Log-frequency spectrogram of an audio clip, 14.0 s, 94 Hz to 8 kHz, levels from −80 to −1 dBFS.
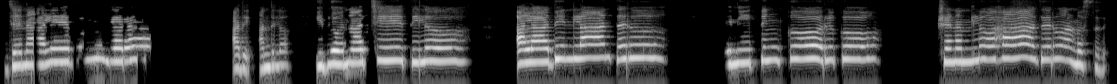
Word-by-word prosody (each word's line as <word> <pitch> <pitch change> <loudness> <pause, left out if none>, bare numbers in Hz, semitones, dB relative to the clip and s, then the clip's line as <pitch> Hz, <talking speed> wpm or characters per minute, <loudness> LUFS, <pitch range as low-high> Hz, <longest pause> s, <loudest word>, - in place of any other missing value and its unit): జనాలే 265 +4 +1 0.2
దొంగరా. 335 -2 0 1.3
అది 215 -1 -3 0.2
అందులో, 245 +4 -2 0.4
ఇదో 265 +3 +5 0.2
నా 290 0 +2 0.2
చేతిలో 325 -1 0 1.1
అల్లాదీన్ 310 +4 +3
లాంతరు 380 -1 +2 1.1
ఎనిథింగ్ 295 +4 -2
కోరుకో 355 -1 +1 1.1
క్షణంలో 310 +2 0 0.2
హాజరు 365 -1 +1
అనొస్తది 260 -8 -4
325 Hz, 60 wpm, -19 LUFS, 290-355 Hz, 1.3 s, ఇదో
